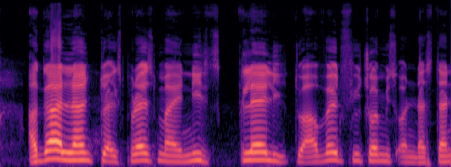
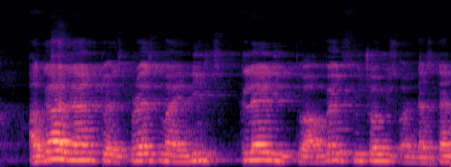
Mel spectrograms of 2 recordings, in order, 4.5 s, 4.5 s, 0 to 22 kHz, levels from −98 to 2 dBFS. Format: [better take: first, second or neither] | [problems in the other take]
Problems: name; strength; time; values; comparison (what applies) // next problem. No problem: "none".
first | room echo; dies away in 0.7 s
